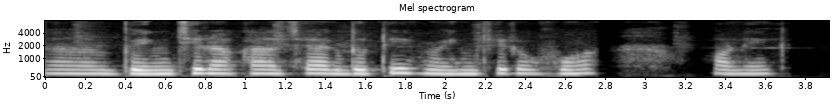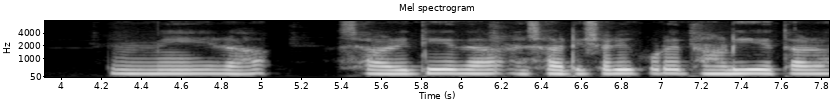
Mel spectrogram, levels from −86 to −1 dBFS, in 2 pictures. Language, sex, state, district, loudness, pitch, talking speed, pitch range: Bengali, female, West Bengal, Malda, -17 LUFS, 205 Hz, 155 wpm, 200-210 Hz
